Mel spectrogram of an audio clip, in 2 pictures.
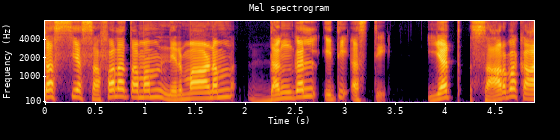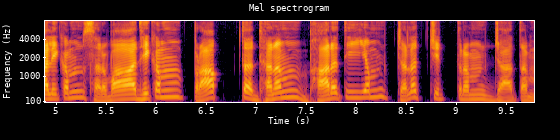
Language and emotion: Sanskrit, neutral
